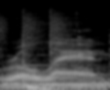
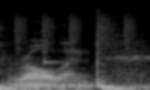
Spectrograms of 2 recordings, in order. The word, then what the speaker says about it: Roland: And yeah, it's not Roland, it's Roland. Somebody told me to pronounce that correct.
